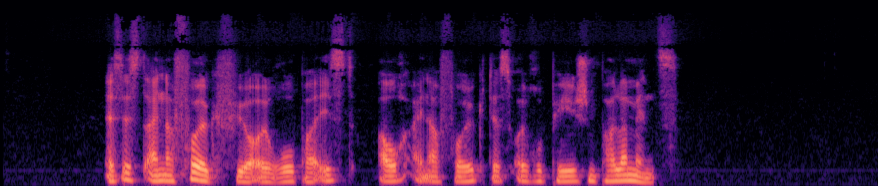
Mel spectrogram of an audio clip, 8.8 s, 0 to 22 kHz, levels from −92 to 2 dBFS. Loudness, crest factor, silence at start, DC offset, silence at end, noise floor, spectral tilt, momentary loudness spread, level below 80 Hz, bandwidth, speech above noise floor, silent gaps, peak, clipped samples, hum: -22 LUFS; 20 dB; 1.05 s; under 0.1%; 2.05 s; -73 dBFS; -6.5 dB/octave; 11 LU; -60 dBFS; 15.5 kHz; 51 dB; none; -4 dBFS; under 0.1%; none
